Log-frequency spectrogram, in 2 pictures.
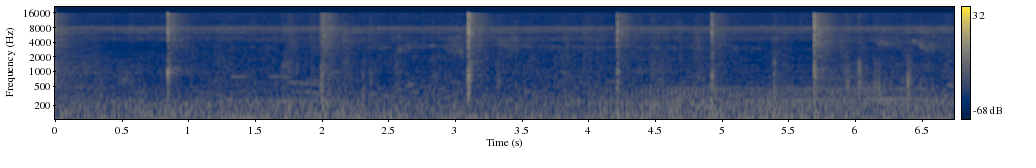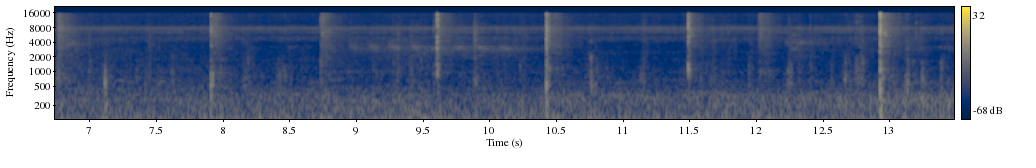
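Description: A woven takraw ball being kicked back and forth: sharp pops at an uneven pace, about one or two a second, the loudest near the end. Under them are a steady low rumble and a thin steady high tone.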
